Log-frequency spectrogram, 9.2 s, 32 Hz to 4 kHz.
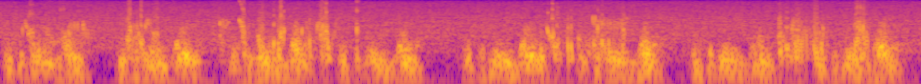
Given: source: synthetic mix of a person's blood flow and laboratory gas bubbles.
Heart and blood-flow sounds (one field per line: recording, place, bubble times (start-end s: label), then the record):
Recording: Doppler ultrasound of blood flow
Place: precordium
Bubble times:
0.22-0.92 s: bubbles
1.25-1.65 s: bubbles
2.17-2.31 s: bubbles
2.37-2.50 s: bubbles
2.56-2.67 s: bubbles
2.71-2.88 s: bubbles
2.96-3.37 s: bubbles
3.54-3.63 s: bubbles
5.38-5.83 s: bubbles
5.86-6.29 s: bubbles
7.75-8.29 s: bubbles
8.51-8.70 s: bubbles
From the record:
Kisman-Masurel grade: 332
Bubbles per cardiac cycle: rolling drumbeat, 9 or more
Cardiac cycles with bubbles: 50 to 99%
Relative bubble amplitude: moderate (0.250 to 0.450)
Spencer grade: 3 (all of the cardiac periods contain showers or single bubble signals, but not dominating or overriding the cardiac motion signals)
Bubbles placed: only in the low amplitude regions of the cardiac cycle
